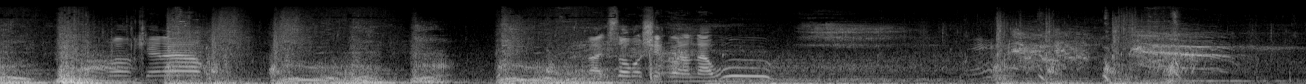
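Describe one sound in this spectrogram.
A sword slashes in a video game fight.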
